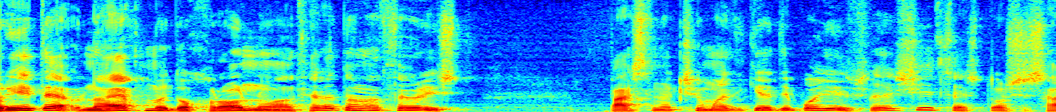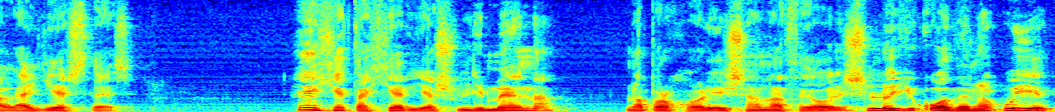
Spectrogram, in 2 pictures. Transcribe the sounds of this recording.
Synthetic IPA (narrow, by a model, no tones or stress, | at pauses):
ɾit̪e̞nɐe̞xumed̪o̞xɾo̞no̞ɐnθe̞le̞t̪enɐθe̞o̞ɾist̪e̥ | pɐst̪inɐksio̞mɐt̪iciɐnd̪ipo̞lisesiθest̪o̞sesɐ̰lɐ̰ʝe̞sθḛs | e̞çet̪ɐçe̞ɾʝɐsulime̞nɐ | nɐpɾoxo̞ɾisi̥sɐnɐθe̞o̞ɾisilo̞ʝiko̞ðe̞nɐkuʝet̪e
